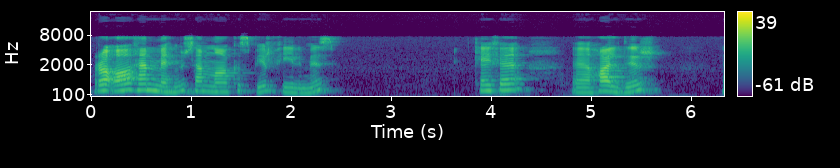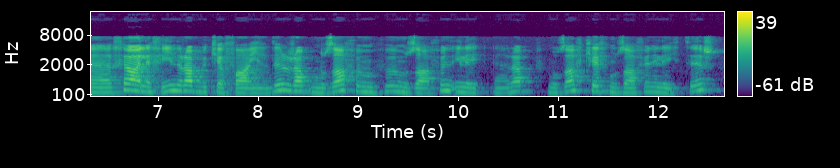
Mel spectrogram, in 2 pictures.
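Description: Turkish lady teaching grammar slow and steady, asks and answers herself, kinda muffled audio. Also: medium pitch. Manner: methodical, poses and answers her own questions. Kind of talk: grammar lesson.

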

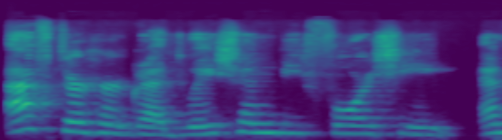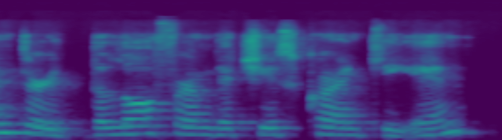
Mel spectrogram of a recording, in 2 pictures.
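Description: A woman's voice: medium pitch, a bit bright. An older woman, hosting a webinar and reading a formal, proud introduction of the speaker over a video call. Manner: measured, proud, ceremonial. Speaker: webinar host. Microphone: computer mic on a video call.

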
